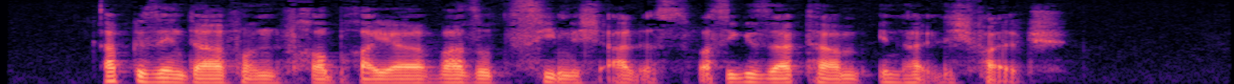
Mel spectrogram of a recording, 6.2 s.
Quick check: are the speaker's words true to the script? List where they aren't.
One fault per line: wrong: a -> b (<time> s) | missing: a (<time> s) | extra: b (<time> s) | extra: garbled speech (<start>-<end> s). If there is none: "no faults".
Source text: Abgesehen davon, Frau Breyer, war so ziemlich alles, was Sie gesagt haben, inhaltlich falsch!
no faults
